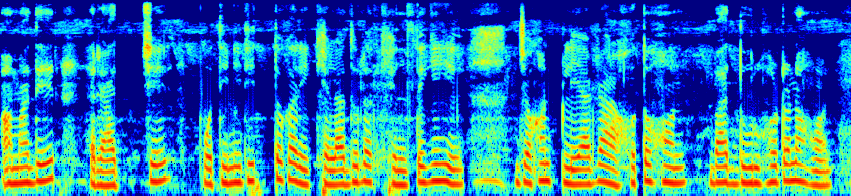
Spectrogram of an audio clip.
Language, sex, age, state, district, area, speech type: Bengali, female, 45-60, West Bengal, Paschim Medinipur, rural, spontaneous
